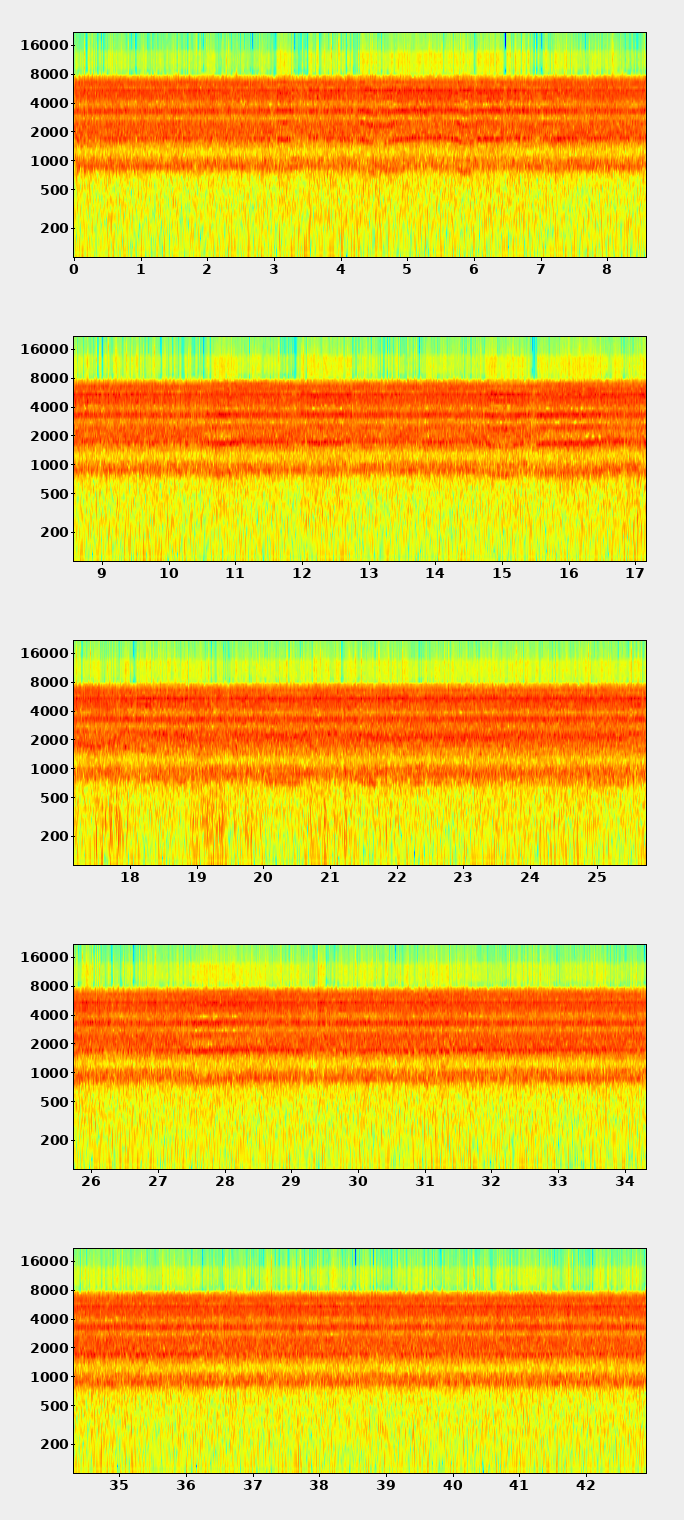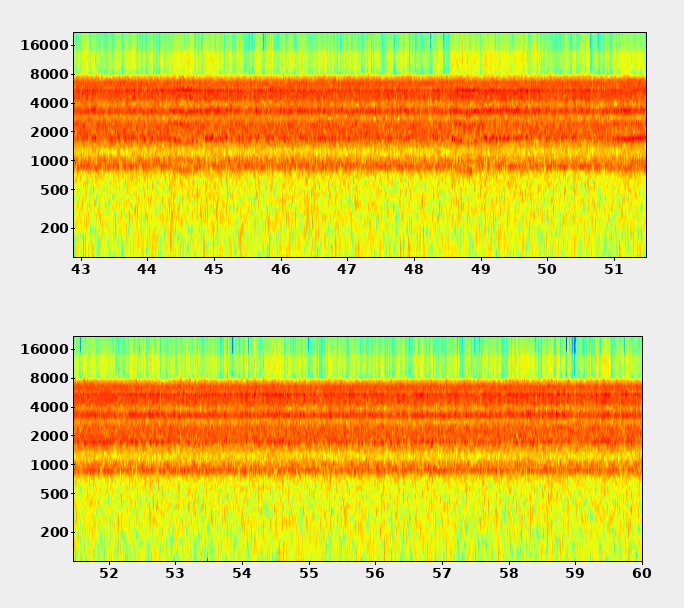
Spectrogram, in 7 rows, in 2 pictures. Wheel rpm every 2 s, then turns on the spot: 230, 230, 230, 230, 230, 230, 230, 220, 230, 210, 210, 210, 210, 230, 230, 230, 230, 230, 230, 230, 230, 230, 230, 230, 230, 230, 230, 230, 230, 230.
none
